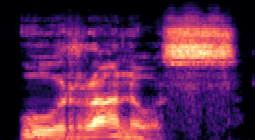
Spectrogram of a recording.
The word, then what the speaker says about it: Uranos: The word that's used here that I'm translating as sky is Uranos. It's where we get the unfortunate planet name Uranus or Uranus. That was the Latin pronunciation of the Greek word for this god.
